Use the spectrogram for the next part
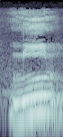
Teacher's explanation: مد لازم حرفی مخفف کو 3 یا 4 الف کے برابر کھینچ کر پڑھیں گے، اور میم کے اوپر تشدید ہے، اس لیے میم کی آواز کو ناک میں لے جا کر 1 الف کی مقدار کھینچیں گے، اس کو غنہ کہتے ہیں۔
